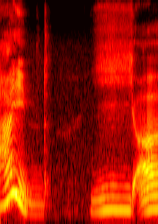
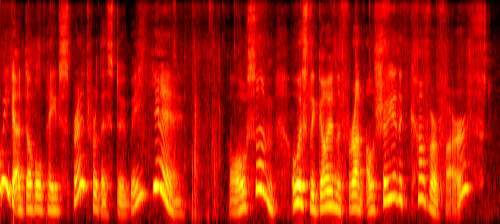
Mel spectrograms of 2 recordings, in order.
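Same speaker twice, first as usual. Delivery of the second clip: ordinary talk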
